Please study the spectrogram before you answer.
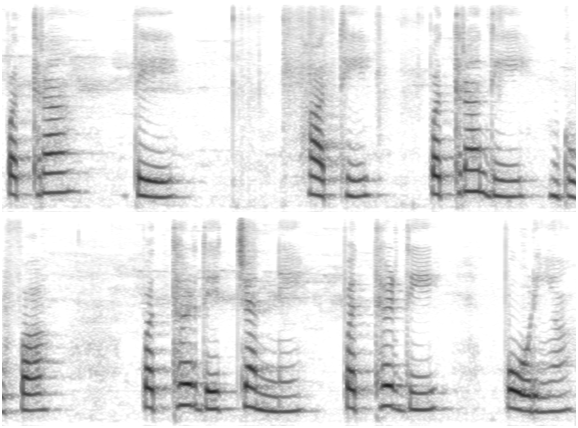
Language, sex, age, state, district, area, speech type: Punjabi, female, 18-30, Punjab, Gurdaspur, urban, spontaneous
